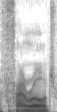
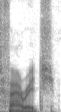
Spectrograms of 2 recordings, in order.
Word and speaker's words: Farage: says can you please stop calling them the farage riots it makes me so Ang angry it's pronounced farage you make an excellent point Christian my apologies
